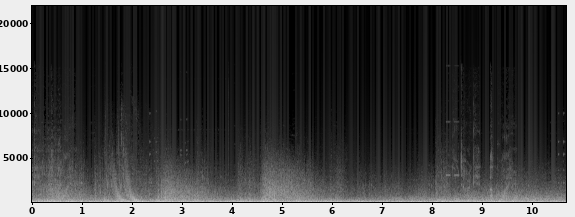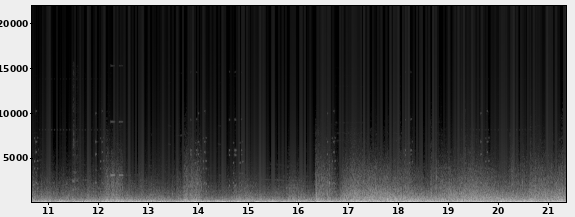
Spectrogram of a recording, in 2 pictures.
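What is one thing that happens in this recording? A low, heavy mechanical rumble drones on steadily.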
